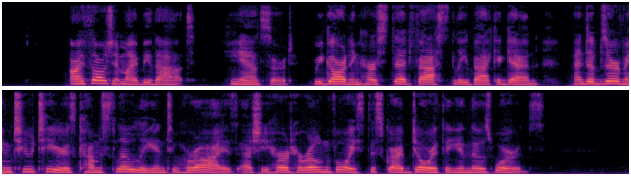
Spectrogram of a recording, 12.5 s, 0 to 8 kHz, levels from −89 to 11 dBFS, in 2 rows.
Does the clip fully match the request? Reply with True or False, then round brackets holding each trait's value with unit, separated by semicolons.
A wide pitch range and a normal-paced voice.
False (2.4 semitones; 160 wpm)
